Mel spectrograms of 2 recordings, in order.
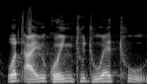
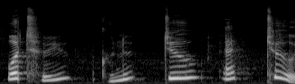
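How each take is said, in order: First: The sentence is said in one flat even tone. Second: The sentence has lively rhythm and varied intonation. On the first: The speaker calls it wrong. "이렇게 읽으면 못 알아들어요. 똑같이 말을 하면" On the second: The speaker calls it right. "이렇게 리듬 있게 읽어야지"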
